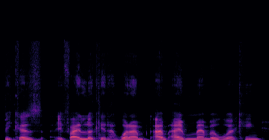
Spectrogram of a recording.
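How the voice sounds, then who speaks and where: A man's voice: mid-range voice, level tone, normal speed, pushed and bright, no room sound, clean studio sound. A man in his fifties, from Nigeria, hosting a podcast in a reflective, hesitant way with many restarts. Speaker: podcast host. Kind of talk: casual interview chat.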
